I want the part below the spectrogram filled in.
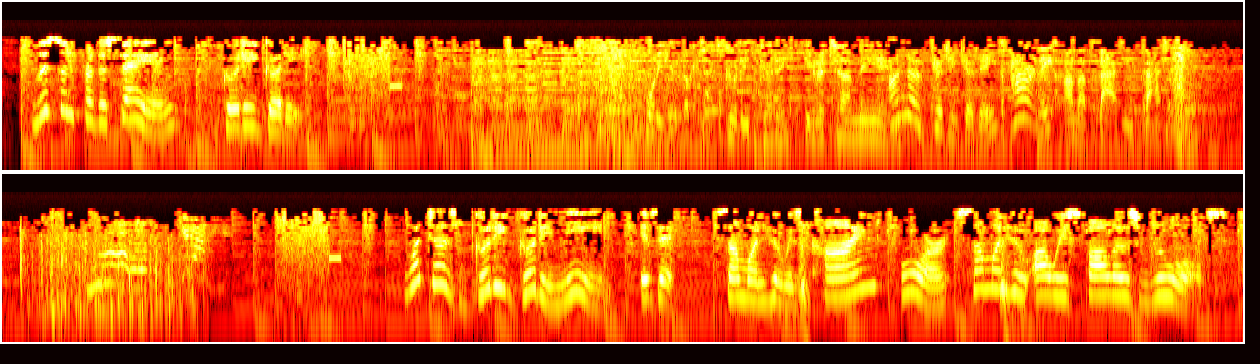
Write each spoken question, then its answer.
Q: What does goody goody mean?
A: The answer is B. Someone who always follows rules.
